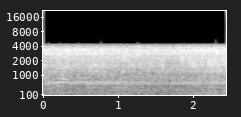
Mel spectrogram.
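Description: A 4x4 Jeep's engine running steadily at low revs as the vehicle crawls slowly.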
